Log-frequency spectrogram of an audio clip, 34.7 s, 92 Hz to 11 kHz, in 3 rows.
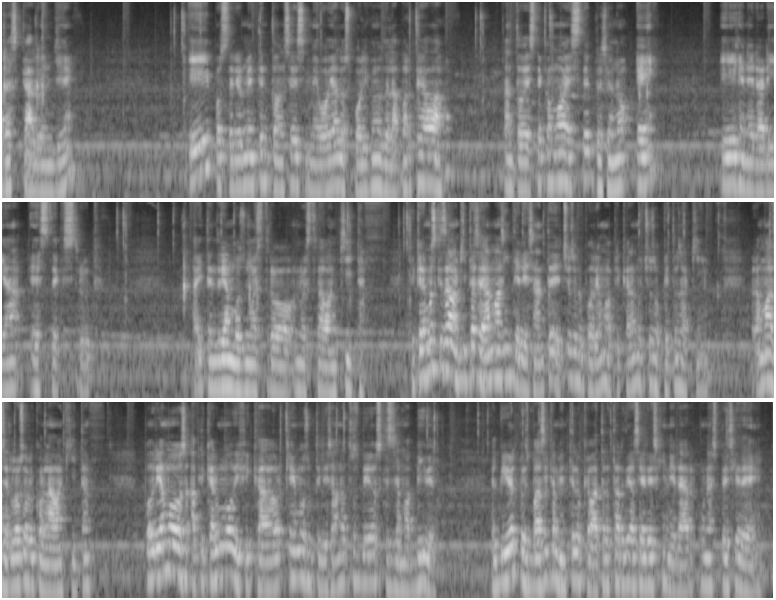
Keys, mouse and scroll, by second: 3.0-4.1 middle drag, 4.1 scroll up 1, 4.5 shift+middle click, 6.1 click, 7.1 click, 8.1 shift+click, 9.6 e, 13.6-14.0 scroll down 2, 13.9 middle click, 14.9 middle click, 15.3 Tab, 16.0-16.7 scroll down 1, 16.7 click, 17.1-17.6 scroll up 2, 17.6 click, 18.0 scroll up 1, 18.5 shift+middle click, 18.9-19.4 scroll up 1, 19.4 shift+middle click, 20.1-21.2 scroll down 3, 21.1 middle click, 21.8 shift+middle click, 22.7-23.0 scroll up 1, 23.1 shift+middle click, 23.8 middle click, 25.3-26.1 scroll down 2, 27.3 click, 28.1-29.7 drag, 30.3 middle click, 30.5 scroll up 1, 31.0 shift+middle click, 31.4 scroll up 1, 31.7-32.5 shift+middle drag, 34.0 click.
